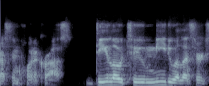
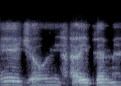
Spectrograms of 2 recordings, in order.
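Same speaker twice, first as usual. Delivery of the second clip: mock, slow, spaced-out stoned drawl; 3 dB quieter than usual. Retelling a phone call, doing Roddy Piper sounding stoned. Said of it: "he always sounded three joints in".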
